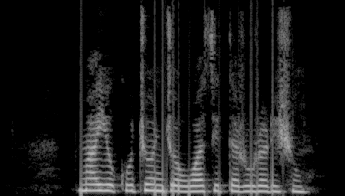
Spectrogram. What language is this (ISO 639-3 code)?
qvl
